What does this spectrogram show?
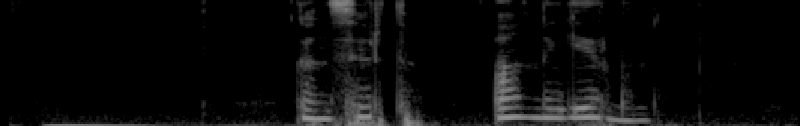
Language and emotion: Russian, sad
